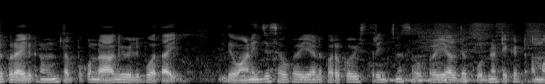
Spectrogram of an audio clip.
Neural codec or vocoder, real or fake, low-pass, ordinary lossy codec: none; real; 7.2 kHz; none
